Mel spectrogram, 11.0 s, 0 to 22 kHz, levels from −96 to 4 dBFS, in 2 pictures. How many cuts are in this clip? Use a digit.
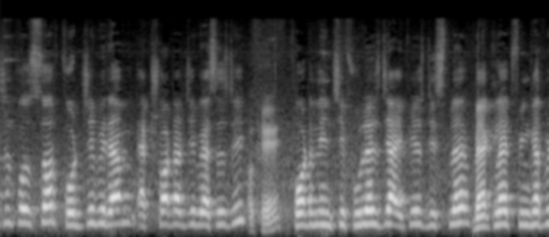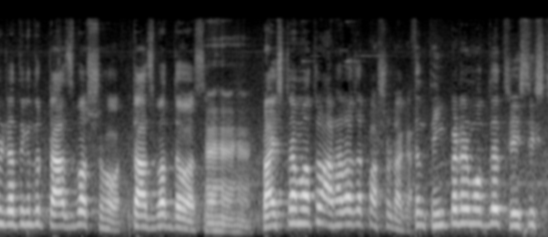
3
